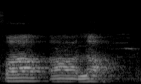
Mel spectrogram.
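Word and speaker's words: فَعَلَ: Just put a fatah on each of these and pronounce fa'ala.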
